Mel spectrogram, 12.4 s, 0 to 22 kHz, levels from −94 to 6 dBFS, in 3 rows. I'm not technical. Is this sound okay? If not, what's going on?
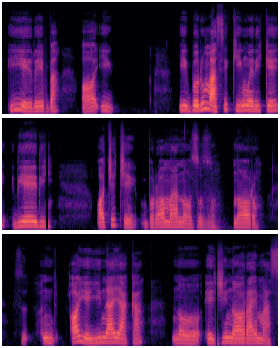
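No. The speech drops out three times, each for a split second: at 0.63 s for about 29 milliseconds, at 4.80 s for about 41 milliseconds, and at 11.48 s for about 28 milliseconds. This is a gap at a join of encoded pieces. The recording was saved in separate chunks and then stuck together. Each chunk kept a sliver of silence at its edges. The speech then resumes right where it stopped.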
